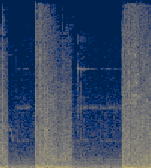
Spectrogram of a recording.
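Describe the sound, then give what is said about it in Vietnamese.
Gunfire in a dramatized scene comes as three loud, sharp bursts: one at the start, another shortly after and a third after a brief quieter gap. Each burst is a crackling volley with low booming weight. “Mấy tiếng súng chát chúa vang lên đì đùng.”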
